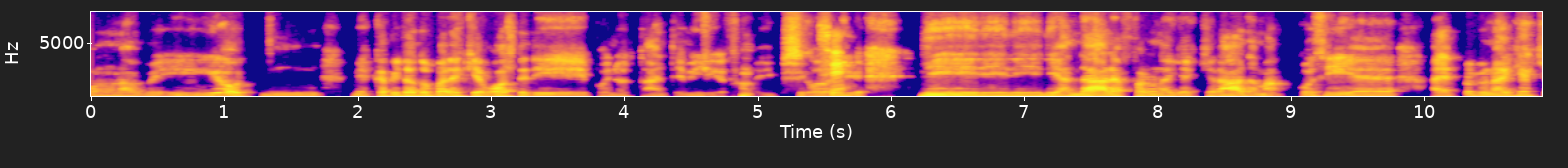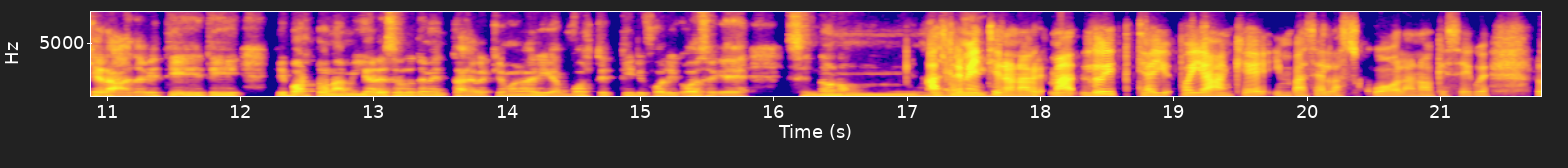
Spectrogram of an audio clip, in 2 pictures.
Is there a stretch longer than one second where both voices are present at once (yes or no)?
no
